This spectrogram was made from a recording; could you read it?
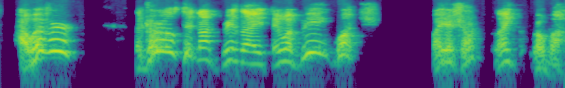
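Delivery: ordinary delivery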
